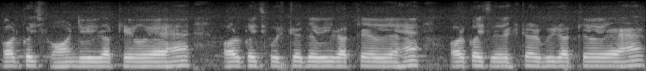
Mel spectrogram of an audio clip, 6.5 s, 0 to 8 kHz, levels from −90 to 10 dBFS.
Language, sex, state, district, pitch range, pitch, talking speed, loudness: Hindi, male, Haryana, Rohtak, 145-155 Hz, 145 Hz, 185 wpm, -16 LUFS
